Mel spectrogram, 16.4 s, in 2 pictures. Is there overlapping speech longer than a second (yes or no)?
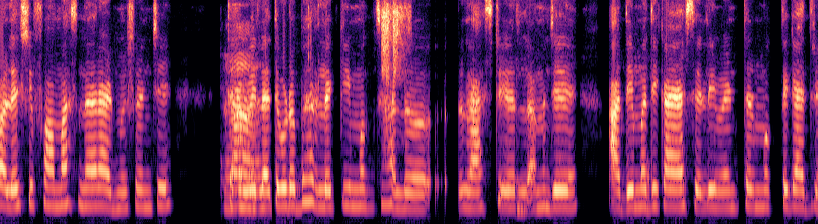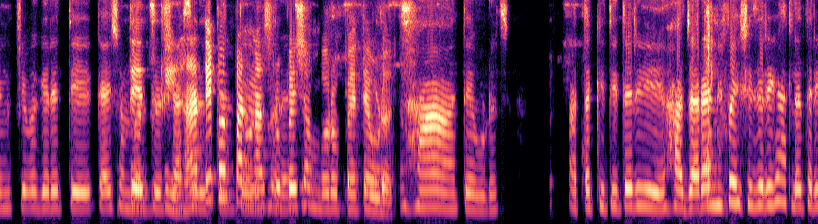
yes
